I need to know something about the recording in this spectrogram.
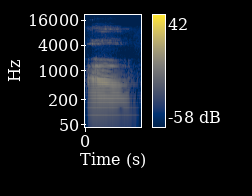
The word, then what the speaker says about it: Erve: Irve. Is that how you pronounce your last name? How you pronounce Irv, it? yeah, J. Irv.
